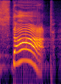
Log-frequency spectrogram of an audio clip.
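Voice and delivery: high, loud, drawn-out halt; commanding shout. Retold or imitated. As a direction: cut him off with a booming order.

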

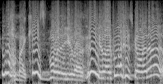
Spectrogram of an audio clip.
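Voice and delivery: a playful whine at a softened father; mock jealous son. Pastor quoting himself teasing his father, mock complaint. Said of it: "it's like".

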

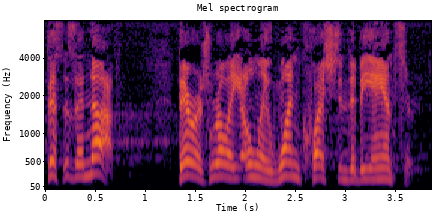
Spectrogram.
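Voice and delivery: high, lifted outcry to halt proceedings; crying out. A narrator's reading. High priest calls a halt to the trial, crying out. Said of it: "he cried out".

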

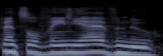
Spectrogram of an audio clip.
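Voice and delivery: slow, clumsy fake Russian accent; hammed-up Russian accent, slow; bad Russian accent. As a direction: play a gruff Russian, badly. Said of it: "just a terrible Russian accent".

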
